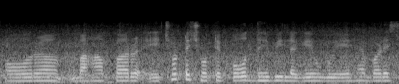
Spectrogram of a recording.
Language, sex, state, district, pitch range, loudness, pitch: Hindi, female, Chandigarh, Chandigarh, 165-180 Hz, -17 LUFS, 170 Hz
